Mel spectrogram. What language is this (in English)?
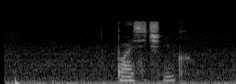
Russian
